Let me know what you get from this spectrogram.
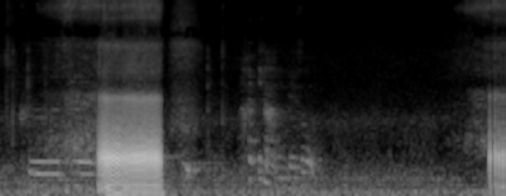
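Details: Sleeping ten-year-old Boston Terrier indoors: one loud, buzzy nasal snore lasting under a second, rich in overtones, followed by quiet, faint breathing and a short rustle at the end.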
